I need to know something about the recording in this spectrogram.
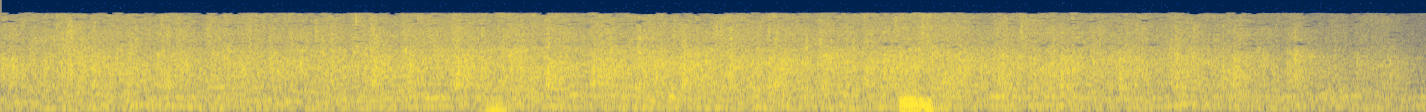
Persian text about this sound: خانم‌ها دست می‌زنن، آقایون با کراهت یواشکی.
